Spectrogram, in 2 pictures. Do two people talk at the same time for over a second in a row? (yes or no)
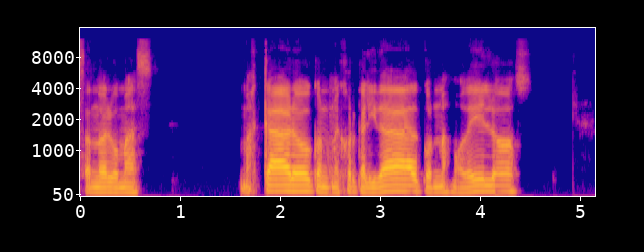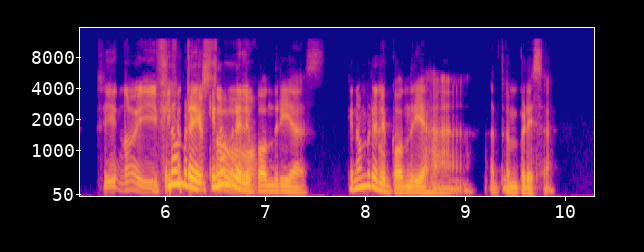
yes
